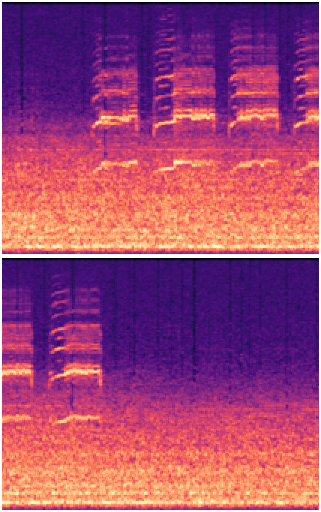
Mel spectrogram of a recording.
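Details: Female peregrine falcon in Montreal, Canada, giving a run of five harsh, nasal cries in quick succession, each roughly half a second long, then falling silent amid a constant low rumble.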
